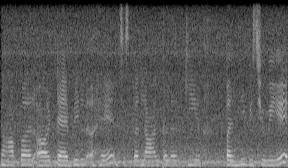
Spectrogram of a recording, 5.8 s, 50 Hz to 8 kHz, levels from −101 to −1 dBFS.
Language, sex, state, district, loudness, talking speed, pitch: Hindi, female, Bihar, Sitamarhi, -32 LUFS, 155 wpm, 205 Hz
